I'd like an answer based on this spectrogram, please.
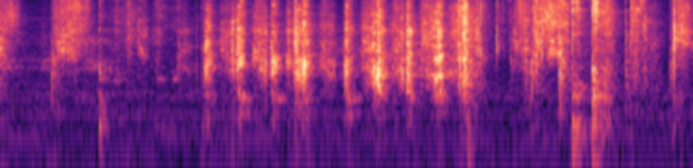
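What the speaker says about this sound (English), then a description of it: "I'm going to go ahead and trim the vinyl." Stencil vinyl being trimmed for a rustic farmhouse sign, a close, continuous rough rubbing and scraping with rhythmic strokes and occasional sharper scratches.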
